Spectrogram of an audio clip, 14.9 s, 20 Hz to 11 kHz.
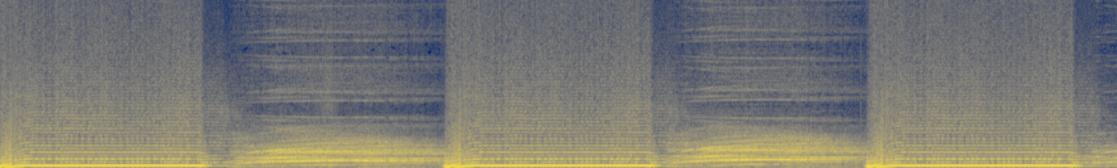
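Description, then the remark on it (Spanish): A deep, steady foghorn blast alternates with a rising, wavering monstrous roar from a monster no more than 100 metres away, trading back and forth about three times. Both are loud, with no talking. “El monstruo estaba ahora a no más de 100 metros, y él y la sirena se gritaban en forma alternada.”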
